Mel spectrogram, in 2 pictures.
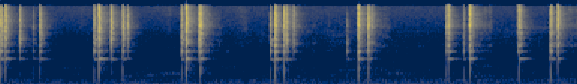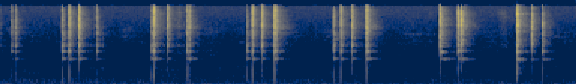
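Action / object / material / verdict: tap / metal aerosol spray can / metal / none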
